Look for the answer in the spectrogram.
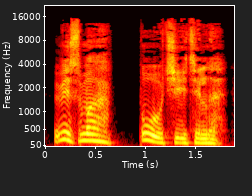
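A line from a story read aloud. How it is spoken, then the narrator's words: Pleased exhale. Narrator (Russian): довольно выдохнул он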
